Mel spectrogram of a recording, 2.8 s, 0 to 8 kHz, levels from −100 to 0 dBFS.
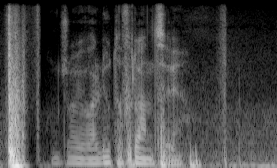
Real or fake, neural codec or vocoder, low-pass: real; none; 7.2 kHz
